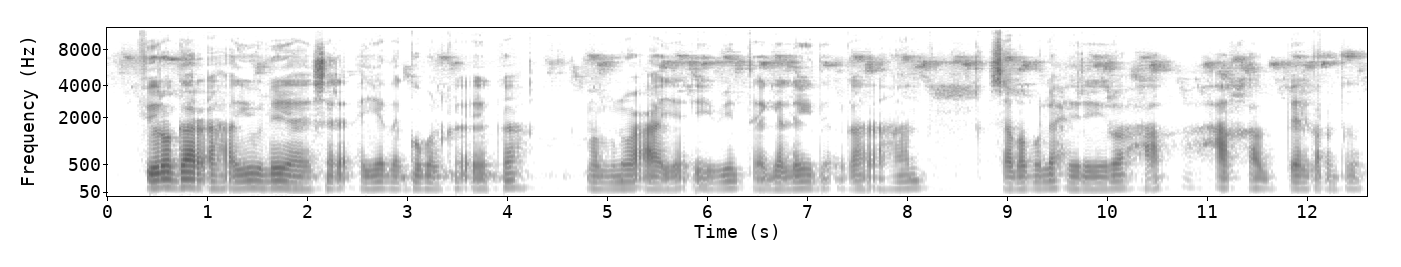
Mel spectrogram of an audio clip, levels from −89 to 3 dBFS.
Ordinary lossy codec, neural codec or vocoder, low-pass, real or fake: none; none; none; real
